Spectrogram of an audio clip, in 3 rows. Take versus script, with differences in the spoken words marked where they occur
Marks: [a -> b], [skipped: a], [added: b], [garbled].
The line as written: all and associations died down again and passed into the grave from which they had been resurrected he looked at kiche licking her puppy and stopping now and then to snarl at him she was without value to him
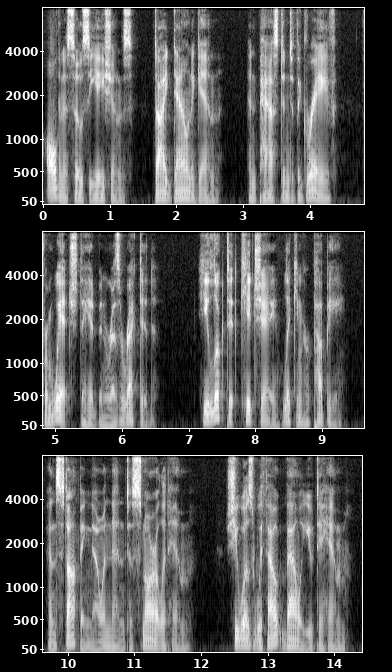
all and associations died down again and passed into the grave from which they had been resurrected he looked at kiche licking her puppy and stopping now and then to snarl at him she was without value to him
